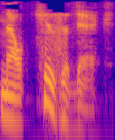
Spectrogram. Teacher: It is not Melchizedek, because in Hebrew, the CH sound is pronounced as a K, so it's Melchizedek.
